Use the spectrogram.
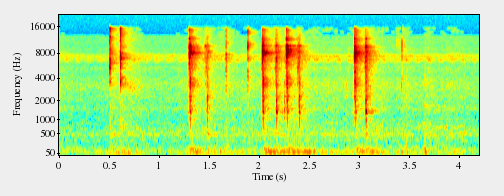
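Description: Keys on a computer keyboard are tapped in short clusters of quiet clicks with pauses between, close and soft, while someone types a shortcut in Revit MEP during duct modeling.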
